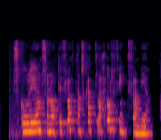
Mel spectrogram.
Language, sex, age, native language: Icelandic, female, 50-59, Icelandic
